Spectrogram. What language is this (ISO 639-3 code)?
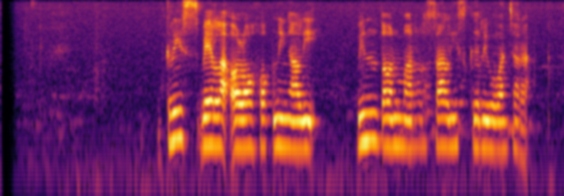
sun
